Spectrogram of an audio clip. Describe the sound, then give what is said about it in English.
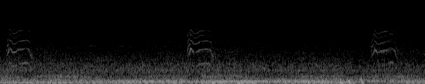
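Seagulls call three times, evenly spaced, with short harsh wavering cries over a steady low rumble of background noise. “Fucking seagulls are fucking in the background.”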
